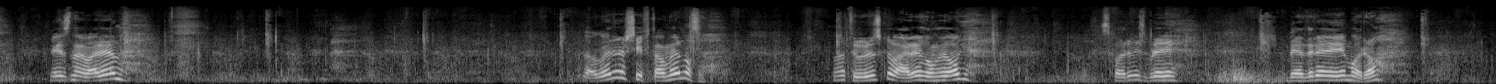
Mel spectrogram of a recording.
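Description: A man laughs heartily up close.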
